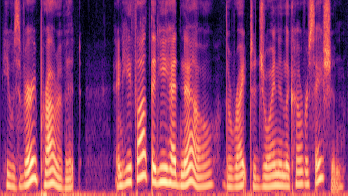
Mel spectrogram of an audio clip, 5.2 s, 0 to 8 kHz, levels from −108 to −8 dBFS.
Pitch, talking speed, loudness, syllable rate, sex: 185 Hz, 230 wpm, -17 LUFS, 5.3 syllables/s, female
